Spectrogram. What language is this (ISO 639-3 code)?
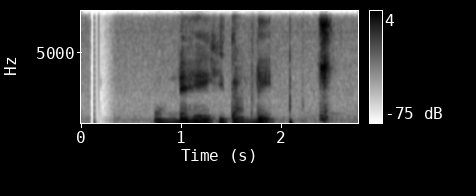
sin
